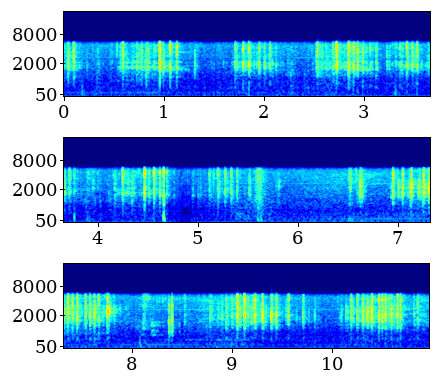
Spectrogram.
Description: Clicking noise when rolling...not sure what it is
